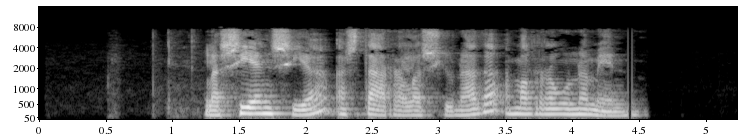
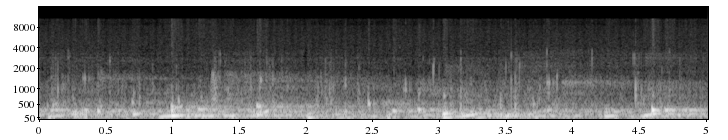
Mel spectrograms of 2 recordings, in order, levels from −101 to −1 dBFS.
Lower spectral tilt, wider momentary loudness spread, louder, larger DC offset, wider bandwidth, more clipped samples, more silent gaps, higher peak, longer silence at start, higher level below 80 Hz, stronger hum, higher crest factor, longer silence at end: second, -4.5 dB/octave vs -11 dB/octave; about the same, 10 LU vs 10 LU; first, -18 LUFS vs -22 LUFS; neither; first, 7.8 kHz vs 3.6 kHz; neither; neither; about the same, -2 dBFS vs 0 dBFS; first, 1.25 s vs 0 s; second, -54 dBFS vs -34 dBFS; neither; about the same, 18 dB vs 20 dB; first, 0.75 s vs 0 s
